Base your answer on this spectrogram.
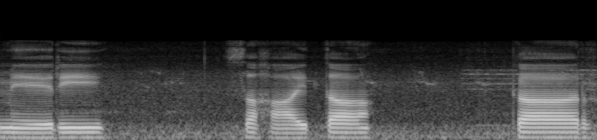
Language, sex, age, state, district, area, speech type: Punjabi, male, 18-30, Punjab, Fazilka, rural, read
